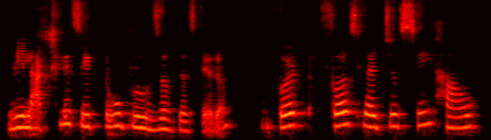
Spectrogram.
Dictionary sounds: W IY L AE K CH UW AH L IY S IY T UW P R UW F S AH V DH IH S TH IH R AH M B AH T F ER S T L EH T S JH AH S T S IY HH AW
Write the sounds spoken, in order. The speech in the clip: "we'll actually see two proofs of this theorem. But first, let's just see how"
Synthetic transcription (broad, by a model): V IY L AE K CH UW AH L IY S IY T UW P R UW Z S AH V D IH S T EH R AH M B AH T F ER S T L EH T JH AH S T S IY HH AW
